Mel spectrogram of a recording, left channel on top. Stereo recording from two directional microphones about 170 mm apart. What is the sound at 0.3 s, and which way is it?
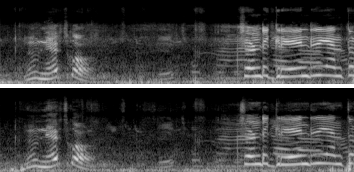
Speech, 50° right (ahead or behind).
